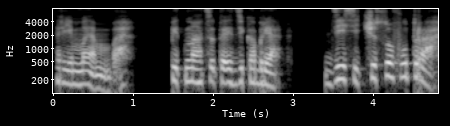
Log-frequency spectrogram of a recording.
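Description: A woman's voice: on the low side, lively intonation, unhurried, darkish tone. A woman reading an audiobook, voicing a frightened woman who whines and pleads for help. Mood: scared. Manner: whining, anxious, breathless.

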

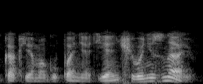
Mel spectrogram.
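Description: A timid young convent novice, voiced by a male audiobook reader. She speaks in a theatrical manner, and the voice sits fairly low. The sound is muffled and lo-fi. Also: very animated, a little fast, breathy edge, heavily acted. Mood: anxious. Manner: theatrical audiobook dialogue reading. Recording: dull lo-fi recording.

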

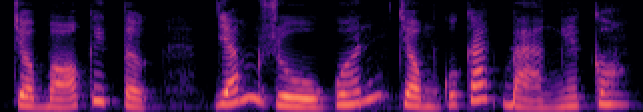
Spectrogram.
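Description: A woman's voice: a little high, lively intonation, moderate pace, darkish tone, no room sound, studio quality, close to an everyday voice. A woman narrator voicing a fierce, bullying woman who talks in a threatening, coarse way in a story reading.

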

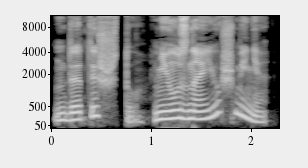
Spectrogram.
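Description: A boisterous, overly familiar middle-aged man , played by a woman reading aloud, in an audiobook. His voice is loud, lively and hearty. The recording is dry and close. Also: low voice, slow, dry recording. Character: cheerful balding middle-aged male ex-classmate.

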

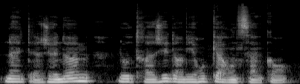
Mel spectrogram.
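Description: A man reading the part of a weathered older boatman and former convict, low-voiced, humble and eager to serve. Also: brisk, warm tone, close to an everyday voice. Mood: earnest.

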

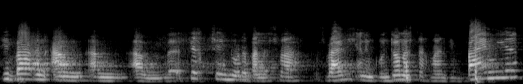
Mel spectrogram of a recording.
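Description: Questioned as a suspect, a middle-aged woman pushes back insistently, driving the same points home repeatedly. Her mid-range voice is expressive and a bit quick, captured on a noisy archival tape whose high frequencies are missing.

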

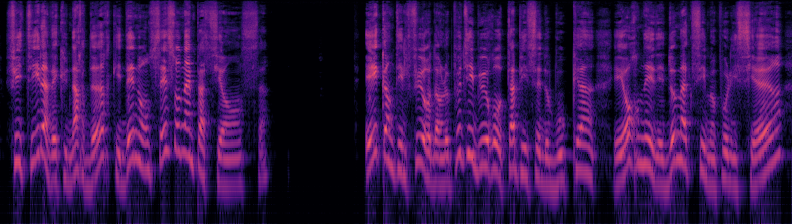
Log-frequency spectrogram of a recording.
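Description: A narrator reading a novel aloud at an unhurried pace, with plenty of lively movement in the pitch. The delivery is measured and literary. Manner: measured, expressive storytelling. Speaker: audiobook narrator.

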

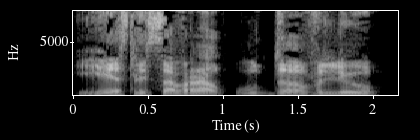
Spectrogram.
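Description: A man doing a gruff, threatening police inspector. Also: mid-range voice, big pitch swings, normal speed, no echo, studio quality, voice pushed up. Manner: harsh, threatening, shouting.

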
